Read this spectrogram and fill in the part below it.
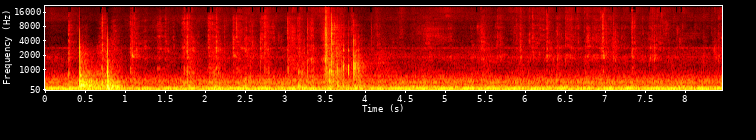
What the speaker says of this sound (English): Now we're gonna whisk it together.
